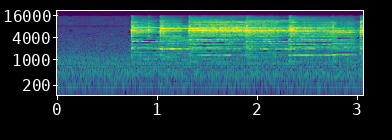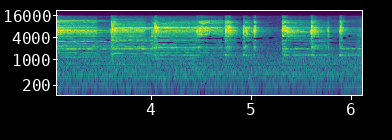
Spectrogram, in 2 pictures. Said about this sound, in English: This is my alarm. When I set alarms on my phone, which is not very often, that's the default for that.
